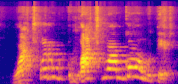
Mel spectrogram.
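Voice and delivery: ordinary talk, nothing marked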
